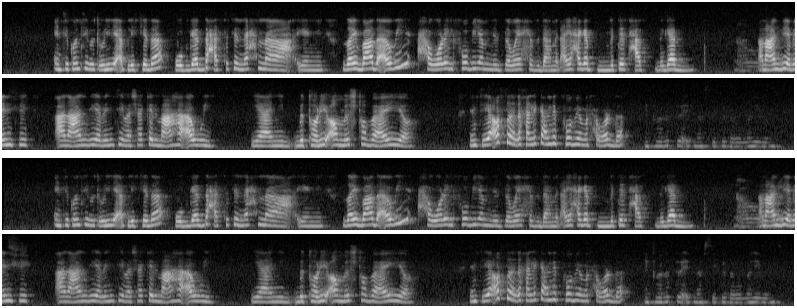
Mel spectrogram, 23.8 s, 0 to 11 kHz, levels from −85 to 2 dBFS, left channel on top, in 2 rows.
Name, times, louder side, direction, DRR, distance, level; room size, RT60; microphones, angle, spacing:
voice 1, 0.8-10.4 11.3-12.3 12.7-15.1 15.6-18.1 18.9-21.2, left 5 dB, 35° left, 0.6 m, -26 dB
voice 2, 11.0-12.1 21.5-23.6, right 2 dB, 40° right, 0.7 m, -46 dB
11.0 x 6.6 x 7.0 m
head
